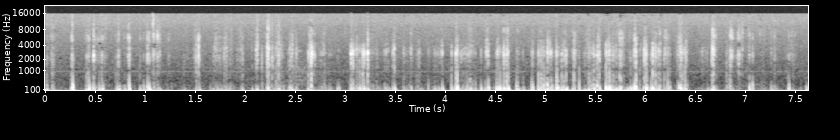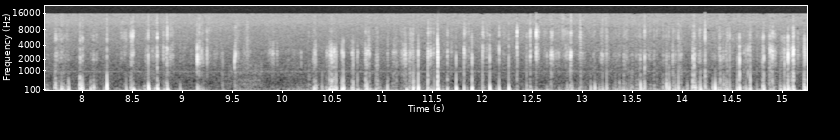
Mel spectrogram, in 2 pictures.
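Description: A small, solid breaded fried chicken nugget is tapped and scratched with long nails close to the microphone. The sound is a dense, steady patter of soft, dull taps and crackly scratches, heavy in the low end with brief bright clicks, continuing throughout.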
